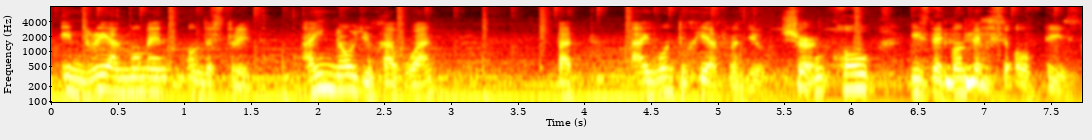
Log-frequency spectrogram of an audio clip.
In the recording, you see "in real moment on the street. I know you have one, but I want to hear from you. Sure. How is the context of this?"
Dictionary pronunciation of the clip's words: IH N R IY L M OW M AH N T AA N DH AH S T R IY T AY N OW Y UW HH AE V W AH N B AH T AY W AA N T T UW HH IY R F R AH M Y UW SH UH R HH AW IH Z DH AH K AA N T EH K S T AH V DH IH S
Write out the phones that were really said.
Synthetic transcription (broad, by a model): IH N R IY L M OW M AH N T AA N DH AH S T R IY T AY N OW Y UW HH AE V W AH N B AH T AY W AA N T T UW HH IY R F R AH M Y UW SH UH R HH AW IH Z DH AH K AA N T EH K S T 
